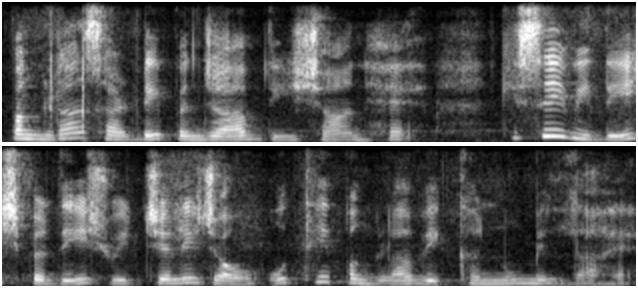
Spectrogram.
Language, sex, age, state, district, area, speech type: Punjabi, female, 45-60, Punjab, Jalandhar, urban, spontaneous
